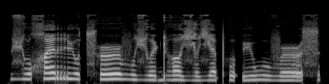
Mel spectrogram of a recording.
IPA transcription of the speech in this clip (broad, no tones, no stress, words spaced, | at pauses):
ʑuχɛ ryo̯t͡sʰə˞vʊʑʊe̯ ɖʱʌ ʑʌʑɛpʰʊʔy wuvə˞s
